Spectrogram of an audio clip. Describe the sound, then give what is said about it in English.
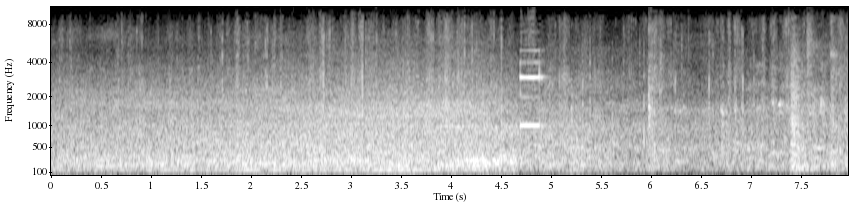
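An F-line streetcar, car 1079 built in 1946, rumbles and rattles steadily in downtown San Francisco on 20 February 2013, with a short electronic beep partway through and scattered clicks and clunks as it stops for boarding for a ride to Fisherman's Wharf. “We are about to catch an F-line streetcar down to Fisherman's Wharf.”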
